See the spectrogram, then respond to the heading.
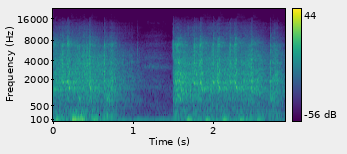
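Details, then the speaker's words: Yamaha 225XT dirt bike, cold, choked, before carburetor removal and cleaning. Engine catches and stumbles, dies, fires again with uneven lumpy beat; has trouble starting and runs really rough: hard starting, rough running. "But I mean, it even really kind of has some trouble starting. So it'll, you know, just runs really rough right now."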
